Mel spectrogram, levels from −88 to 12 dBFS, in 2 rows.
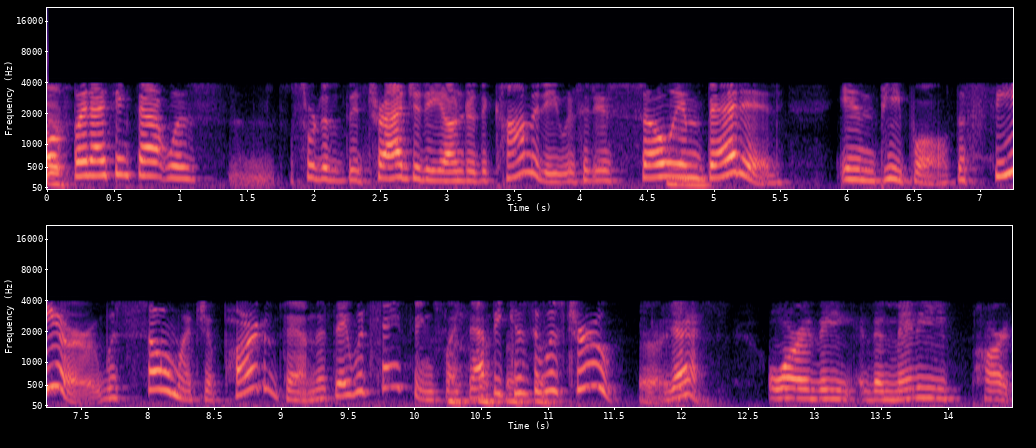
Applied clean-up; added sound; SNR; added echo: none; none; none; none.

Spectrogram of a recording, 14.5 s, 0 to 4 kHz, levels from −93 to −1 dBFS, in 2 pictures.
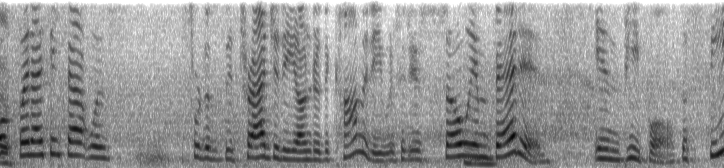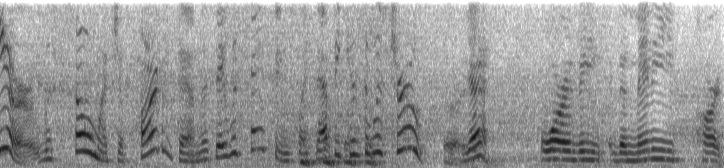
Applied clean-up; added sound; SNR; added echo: none; Train; 19 dB; none.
